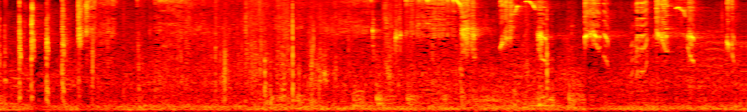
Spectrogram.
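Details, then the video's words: Vixen, a monkey living in natural habitat around Angkor Wat, crying angrily: shrill, high squeals that sweep up and down in pitch, in short bursts, after a run of sharp clicks and taps. "Why Vixen cry angry without reason and no mistake like this?"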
